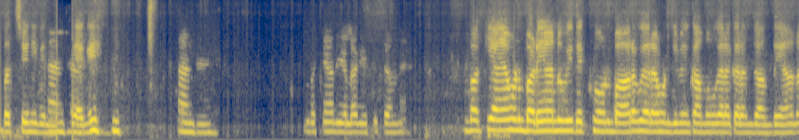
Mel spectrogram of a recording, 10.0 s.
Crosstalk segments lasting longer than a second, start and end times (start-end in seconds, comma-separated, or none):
none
